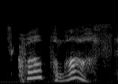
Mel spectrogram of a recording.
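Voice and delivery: drawn-out posh British impression. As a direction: imitate posh British with marbles in the mouth. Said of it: "trying to do the posh".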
